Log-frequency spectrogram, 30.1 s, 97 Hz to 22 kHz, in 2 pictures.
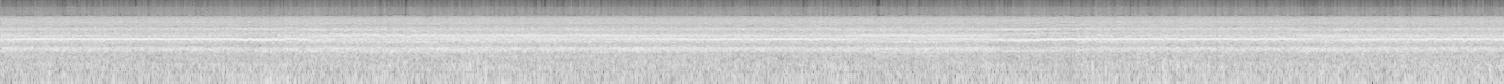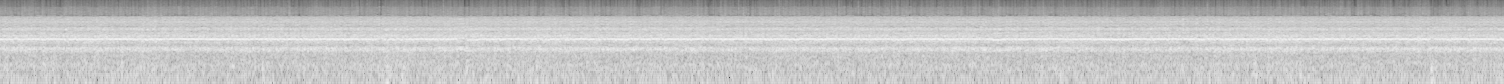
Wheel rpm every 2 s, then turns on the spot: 230, 220, 220, 230, 220, 230, 230, 230, 230, 230, 230, 230, 230, 230, 230.
none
